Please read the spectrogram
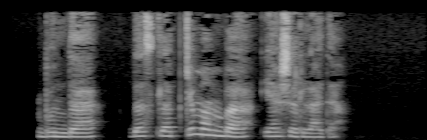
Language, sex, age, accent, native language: Uzbek, female, 18-24, Qoraqalpog'iston, Karakalpak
